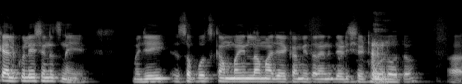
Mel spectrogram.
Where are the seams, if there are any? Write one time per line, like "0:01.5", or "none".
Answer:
none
